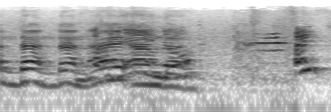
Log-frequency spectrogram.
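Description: A cat meowing in long, wavering cries while being held up, over a woman's voice; the cries stop about one and a half seconds in.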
